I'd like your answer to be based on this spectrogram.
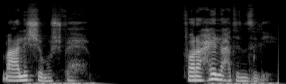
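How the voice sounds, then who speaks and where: A woman with an Egyptian accent voicing a cold, possessive, jealous young husband in a read-aloud story, speaking low and menacing. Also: quick pace, close to an everyday voice. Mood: puzzled. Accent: Egyptian Arabic. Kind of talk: storybook reading.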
